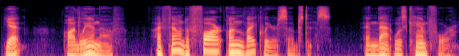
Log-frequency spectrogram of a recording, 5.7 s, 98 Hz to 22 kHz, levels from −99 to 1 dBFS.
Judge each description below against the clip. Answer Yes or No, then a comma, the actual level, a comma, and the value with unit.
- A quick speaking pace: No, slow, 135 wpm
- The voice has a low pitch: Yes, low, 110 Hz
